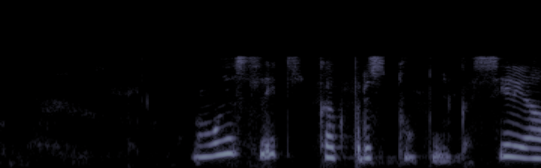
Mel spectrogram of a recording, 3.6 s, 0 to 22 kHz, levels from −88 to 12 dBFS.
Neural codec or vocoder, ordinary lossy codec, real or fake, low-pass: codec, 16 kHz, 2 kbps, X-Codec, HuBERT features, trained on LibriSpeech; none; fake; 5.4 kHz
